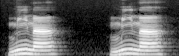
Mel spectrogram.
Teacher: huruf mim kita keluarkan dari dua bibir secara bersamaan dengan cara Hai gempi bakok yaitu dengan cara merapatkan Dwi kita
